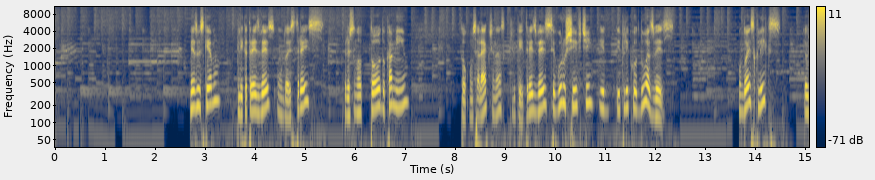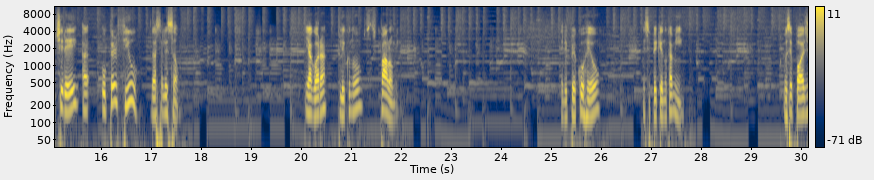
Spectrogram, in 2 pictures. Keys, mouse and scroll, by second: 0.2 scroll down 1, 1.7 space, 2.5-3.1 scroll up 2, 4.3 click, 4.5 click, 4.7 click, 5.6 click, 5.6 scroll down 1, 6.6 scroll down 1, 8.0 scroll up 1, 8.7 scroll up 1, 21.7 click, 22.8 click, 24.2 click, 24.8 scroll down 1, 25.4 scroll down 1, 27.8 scroll down 1, 28.5 scroll down 1, 29.9 space.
